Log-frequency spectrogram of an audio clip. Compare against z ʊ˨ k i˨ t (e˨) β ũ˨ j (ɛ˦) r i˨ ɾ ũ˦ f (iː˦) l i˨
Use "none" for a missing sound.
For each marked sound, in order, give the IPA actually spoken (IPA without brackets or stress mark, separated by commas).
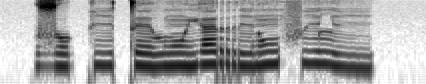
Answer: e˨, ɛ˦, i˦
